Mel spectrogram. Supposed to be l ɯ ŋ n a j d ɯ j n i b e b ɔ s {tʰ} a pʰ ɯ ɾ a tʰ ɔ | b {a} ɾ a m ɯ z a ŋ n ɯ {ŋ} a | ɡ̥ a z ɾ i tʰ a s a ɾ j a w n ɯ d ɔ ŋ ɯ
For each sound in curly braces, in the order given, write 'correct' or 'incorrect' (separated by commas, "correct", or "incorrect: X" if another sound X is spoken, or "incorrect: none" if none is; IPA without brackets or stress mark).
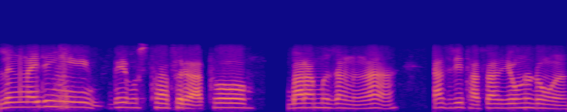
correct, correct, correct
